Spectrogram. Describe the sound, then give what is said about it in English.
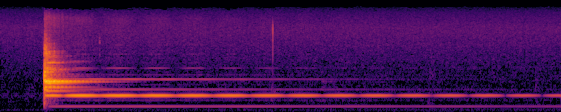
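A meditation gong struck once: a bright attack followed by a long, sustained ringing tone that pulses with a slow, steady waver as it gradually fades. “If you, for example, simply listen to the gong,”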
